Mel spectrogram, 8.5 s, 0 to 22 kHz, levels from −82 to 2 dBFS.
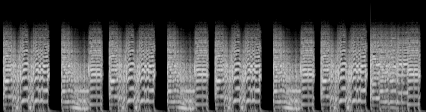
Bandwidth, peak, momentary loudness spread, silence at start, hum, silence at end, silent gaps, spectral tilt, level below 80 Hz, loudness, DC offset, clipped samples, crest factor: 9.8 kHz; 0 dBFS; 3 LU; 0.05 s; none; 0.15 s; none; -3 dB/octave; -44 dBFS; -12 LUFS; under 0.1%; under 0.1%; 14 dB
